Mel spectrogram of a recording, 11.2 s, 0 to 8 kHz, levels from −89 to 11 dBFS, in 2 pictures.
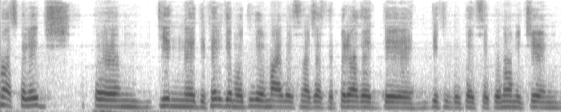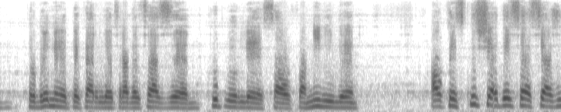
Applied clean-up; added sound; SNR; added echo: neural separator model SepFormer DNS4.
